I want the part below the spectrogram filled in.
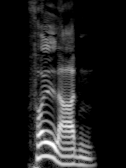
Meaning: to load up
- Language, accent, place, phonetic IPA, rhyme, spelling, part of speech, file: German, Germany, Berlin, [ˈfɔlˌlaːdn̩], -ɔllaːdn̩, vollladen, verb, De-vollladen.ogg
